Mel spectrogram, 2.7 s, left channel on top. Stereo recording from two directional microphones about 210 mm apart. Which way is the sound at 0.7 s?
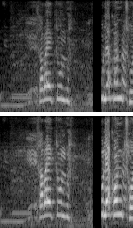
5° left (ahead or behind).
